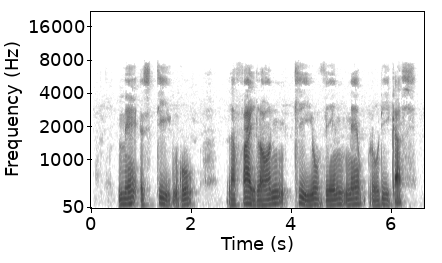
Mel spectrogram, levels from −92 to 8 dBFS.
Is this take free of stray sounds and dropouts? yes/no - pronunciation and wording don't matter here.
yes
